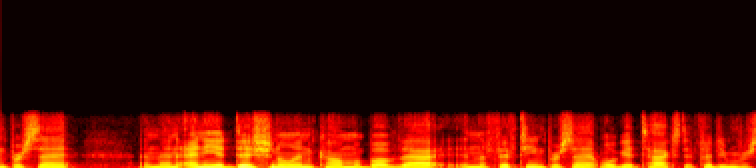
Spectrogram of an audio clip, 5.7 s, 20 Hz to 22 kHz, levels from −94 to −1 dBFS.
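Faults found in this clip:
Findings: no faults found in this call and media quality review; the speech has the expected HD Voice wideband character, with nothing above about 7.3 kHz.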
